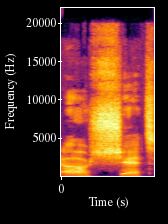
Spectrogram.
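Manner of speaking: mock, mildly exasperated scolding tone. Retelling a film character watching a man burn: imitating mild scolding tone, like to a cat. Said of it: "the exact feeling I got off that woman saying".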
